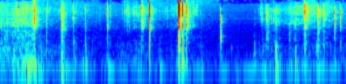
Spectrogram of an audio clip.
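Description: A green inflated plastic air cushion packaging sheet is squeezed and crinkled by hands, giving a quiet, irregular run of sharp crackles and crinkling snaps. The sound is bright and high-pitched with almost no low end, each snap dying away almost instantly, with a denser cluster of crackles around the middle.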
